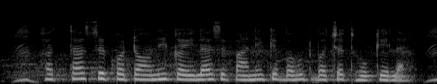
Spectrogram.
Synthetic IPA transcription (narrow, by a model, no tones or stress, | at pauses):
hət̪ʰːasepəʈaːnikəɪlasepaːnikebəɦʊt̪bət͡ʃət̪ɦokeːlaː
